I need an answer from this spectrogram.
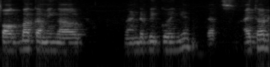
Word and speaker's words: Van de Beek: So it's Van der Beek, the pronunciation.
